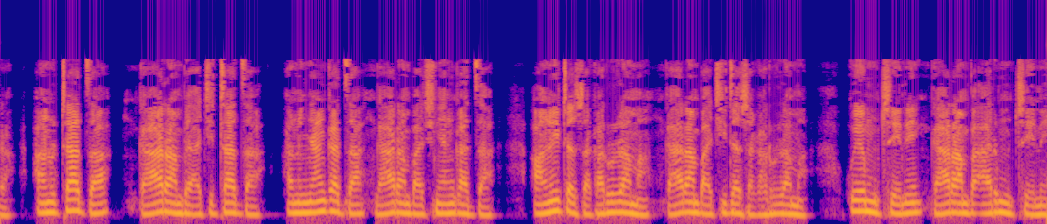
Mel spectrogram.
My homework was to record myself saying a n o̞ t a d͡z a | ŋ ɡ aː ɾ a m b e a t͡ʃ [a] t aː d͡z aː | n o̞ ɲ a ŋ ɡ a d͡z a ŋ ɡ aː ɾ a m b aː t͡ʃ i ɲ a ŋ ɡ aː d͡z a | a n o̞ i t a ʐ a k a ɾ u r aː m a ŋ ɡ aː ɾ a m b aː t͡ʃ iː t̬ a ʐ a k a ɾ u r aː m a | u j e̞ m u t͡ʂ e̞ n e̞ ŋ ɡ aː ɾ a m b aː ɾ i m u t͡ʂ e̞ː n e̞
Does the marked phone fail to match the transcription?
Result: yes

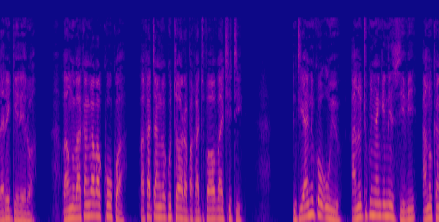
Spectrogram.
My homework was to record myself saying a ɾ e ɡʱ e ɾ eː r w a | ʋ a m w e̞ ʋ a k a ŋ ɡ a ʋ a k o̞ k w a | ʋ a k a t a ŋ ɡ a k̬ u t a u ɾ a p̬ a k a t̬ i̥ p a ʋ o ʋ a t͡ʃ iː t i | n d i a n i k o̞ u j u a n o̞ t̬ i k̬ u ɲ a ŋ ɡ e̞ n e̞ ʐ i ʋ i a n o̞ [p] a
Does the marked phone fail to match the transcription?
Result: yes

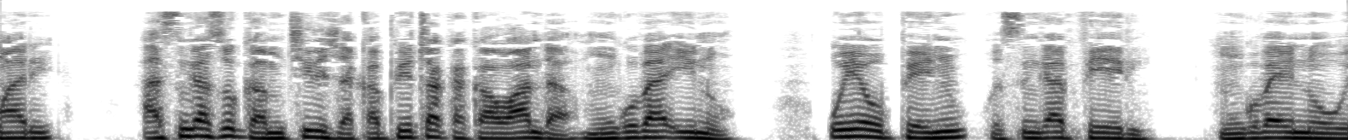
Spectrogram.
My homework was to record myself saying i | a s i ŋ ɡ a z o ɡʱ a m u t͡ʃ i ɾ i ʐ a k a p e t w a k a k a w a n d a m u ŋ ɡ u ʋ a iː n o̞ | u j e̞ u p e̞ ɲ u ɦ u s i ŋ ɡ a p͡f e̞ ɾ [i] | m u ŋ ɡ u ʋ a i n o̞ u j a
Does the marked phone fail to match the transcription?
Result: no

